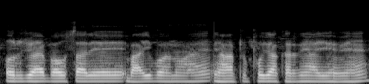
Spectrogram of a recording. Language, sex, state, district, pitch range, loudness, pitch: Maithili, male, Bihar, Purnia, 135-145 Hz, -16 LUFS, 140 Hz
